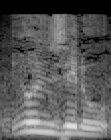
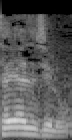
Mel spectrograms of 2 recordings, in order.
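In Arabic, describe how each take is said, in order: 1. المقطع الأول فيه حركة الضمة. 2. المقطع الأول فيه حركة الفتحة. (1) "ضبطه بضم أوله" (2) "وليس"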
